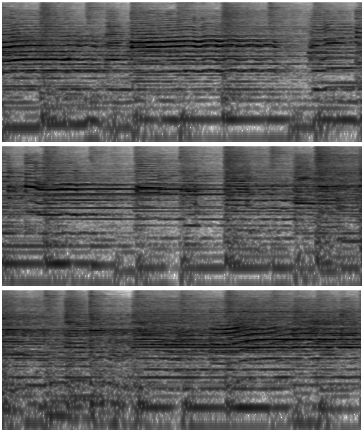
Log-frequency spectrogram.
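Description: Live rock band playing an instrumental passage: a Telecaster-style electric guitar takes the lead with bent, gliding notes over bass and drums.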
